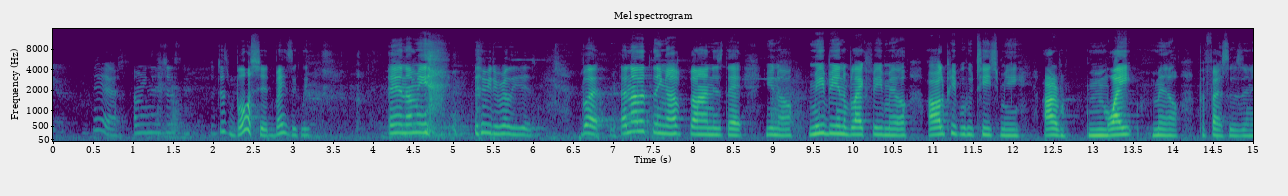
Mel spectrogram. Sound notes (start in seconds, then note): 3.1 students chuckling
